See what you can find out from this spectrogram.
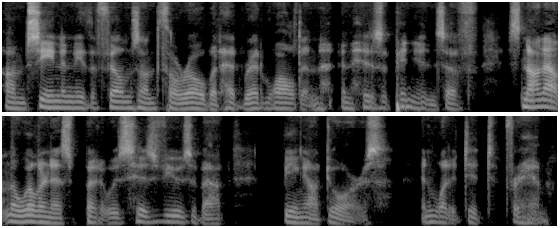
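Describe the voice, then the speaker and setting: A man's voice: mid-range voice, moderate pace, low-quality recording. A man asking an unscripted question from the audience at a public meeting, polite and a little tentative.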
